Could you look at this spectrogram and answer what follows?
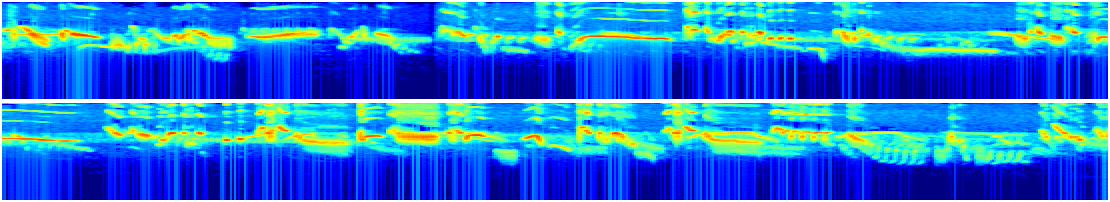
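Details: Sustained Eurasian Skylark song: a breathless torrent of sharp chirps, twittering runs and thin whistles, rich and varied, pouring on for the whole stretch with only momentary dips.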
